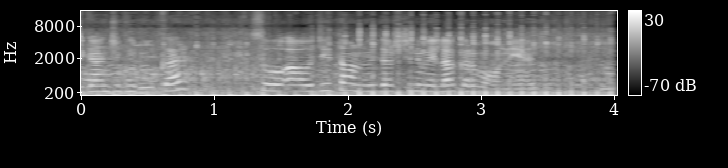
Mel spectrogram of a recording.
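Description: A motorcycle engine running close by with a steady low beat, people's voices over it.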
